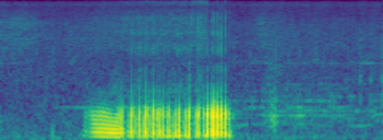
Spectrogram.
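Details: French Bulldog snoring: a single rough, buzzy snore lasting about a second, rattling and vibrating, then quiet breathing.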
